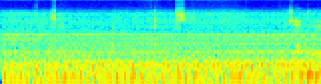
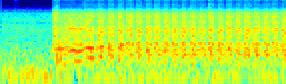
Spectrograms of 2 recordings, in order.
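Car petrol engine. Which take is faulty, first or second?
second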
